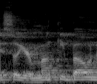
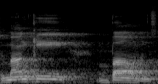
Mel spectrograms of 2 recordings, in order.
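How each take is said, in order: First: Quoting the wrong name monkey bone; "monkey bone" said with no s, as others say it. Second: Slow, careful "Monkey bones" with a clear final s; correct name. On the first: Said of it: "I have to correct them". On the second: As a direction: spell it out slowly: "Monkey bones", plural. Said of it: "not monkey bone". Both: Shown as a demonstration.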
